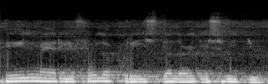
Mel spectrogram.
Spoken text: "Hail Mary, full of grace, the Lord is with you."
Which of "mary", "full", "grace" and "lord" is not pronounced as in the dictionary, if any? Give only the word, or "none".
none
